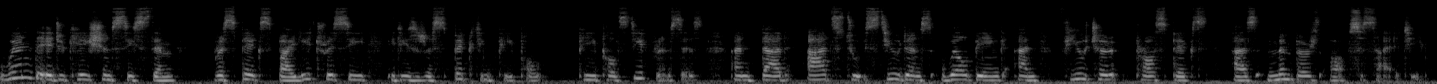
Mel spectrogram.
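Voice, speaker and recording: Speaking with a Kurdish accent, a woman keeps a fairly slow pace. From Kurdistan. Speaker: researcher presenting at a conference. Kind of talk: conference presentation. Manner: formal.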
